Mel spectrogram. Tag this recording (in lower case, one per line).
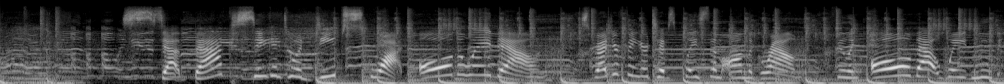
music
middle eastern music
speech
jazz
